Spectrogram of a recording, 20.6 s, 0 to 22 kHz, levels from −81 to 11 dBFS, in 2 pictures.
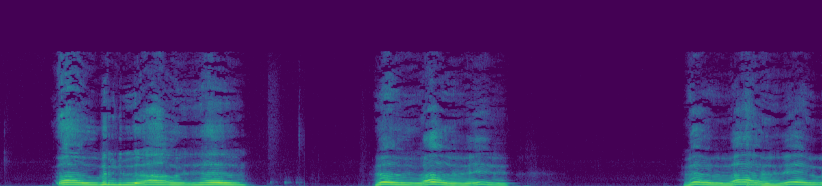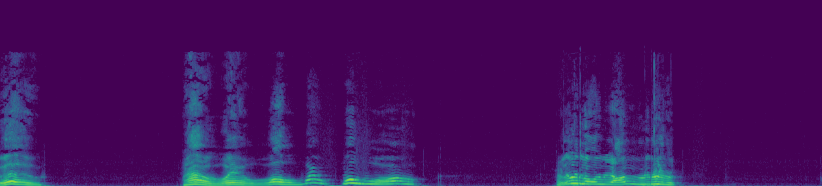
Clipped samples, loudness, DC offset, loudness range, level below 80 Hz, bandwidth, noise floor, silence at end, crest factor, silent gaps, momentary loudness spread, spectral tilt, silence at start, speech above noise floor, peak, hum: under 0.1%; -15 LUFS; under 0.1%; 5 LU; -46 dBFS; 16 kHz; -66 dBFS; 1.85 s; 16 dB; none; 11 LU; -6.5 dB/octave; 0.7 s; 52 dB; 0 dBFS; none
